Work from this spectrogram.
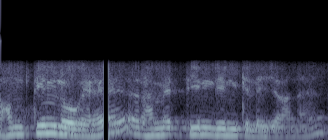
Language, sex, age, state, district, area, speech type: Hindi, male, 18-30, Madhya Pradesh, Betul, rural, conversation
